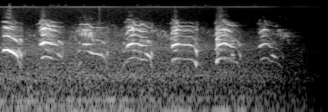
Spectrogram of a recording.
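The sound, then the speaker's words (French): A dog named Zorro gives a rapid series of about seven short, high yelping barks mixed with whiny whimpers, moderately loud, fading out at the end over a low background hum. “Et j'ai aussi un chien.”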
